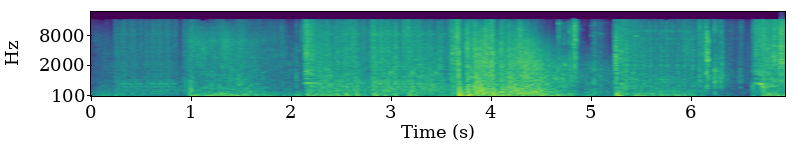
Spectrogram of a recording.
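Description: Gunfire cracks in rapid bursts.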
